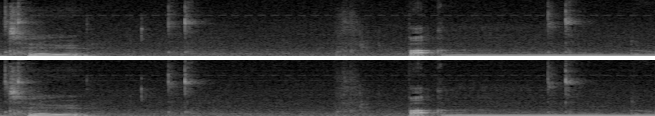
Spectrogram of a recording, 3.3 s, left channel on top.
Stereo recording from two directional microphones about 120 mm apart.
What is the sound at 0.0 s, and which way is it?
Speech, centre (ahead or behind).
